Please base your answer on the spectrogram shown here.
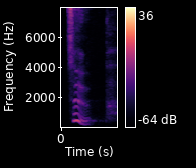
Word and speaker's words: soup: Great Vowel Shift so if we take a word like soup soup has got oou spelling but the sound ooh soup is a 17th century borrowing from French okay so we have doubt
